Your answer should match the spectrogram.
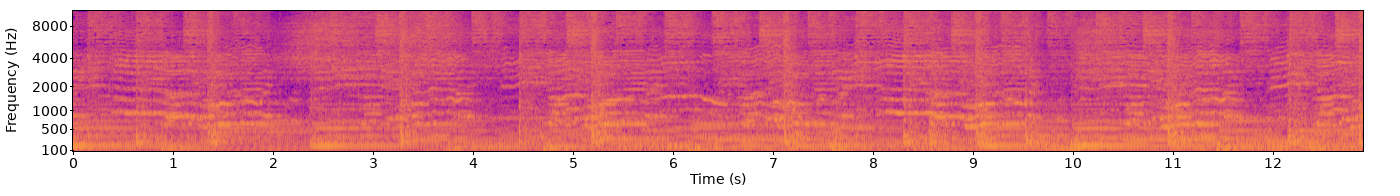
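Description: Youth gospel choir singing together with instrumental backing, over a steady beat and sustained low bass notes.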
